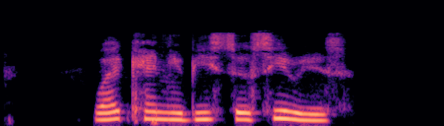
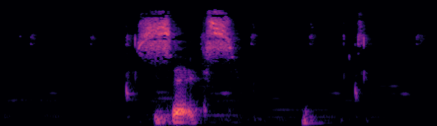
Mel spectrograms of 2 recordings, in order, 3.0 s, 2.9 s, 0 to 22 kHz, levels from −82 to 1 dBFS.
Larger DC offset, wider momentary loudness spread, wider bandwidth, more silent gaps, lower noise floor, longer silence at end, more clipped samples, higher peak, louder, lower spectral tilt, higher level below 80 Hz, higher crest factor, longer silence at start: neither; second, 6 LU vs 23 LU; second, 7.8 kHz vs 16 kHz; neither; first, -85 dBFS vs -72 dBFS; first, 0.7 s vs 0.5 s; neither; first, -4 dBFS vs -12 dBFS; first, -17 LUFS vs -26 LUFS; first, -6 dB/octave vs -1 dB/octave; first, -60 dBFS vs -84 dBFS; second, 14 dB vs 22 dB; second, 0.65 s vs 0.9 s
